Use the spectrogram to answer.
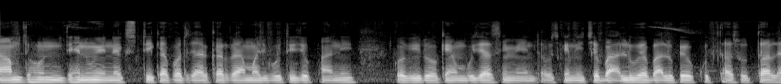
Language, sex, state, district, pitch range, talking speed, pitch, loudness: Hindi, male, Bihar, West Champaran, 95-100 Hz, 190 wpm, 100 Hz, -14 LUFS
